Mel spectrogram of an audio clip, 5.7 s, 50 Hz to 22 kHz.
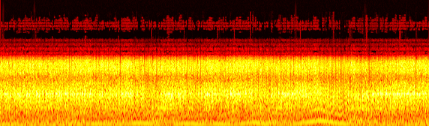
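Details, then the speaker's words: Detroit Diesel 6V53 two-stroke in a 2004 Ford F-350 with Allison MT-653 automatic, after rebuilt blower install: steady, even run with smooth rev blips, no knocks or misses; sounds healthy. "and there you have it running once again"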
